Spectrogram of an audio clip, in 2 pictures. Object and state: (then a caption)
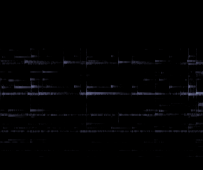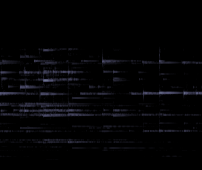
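Steel nail chime. Fingers touch and sway the many long hanging steel nails of a steel nail chime, rocking them so they clink together. Quiet, bright, high metallic clinks and shimmering ringing tones overlap irregularly throughout, with no low end.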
